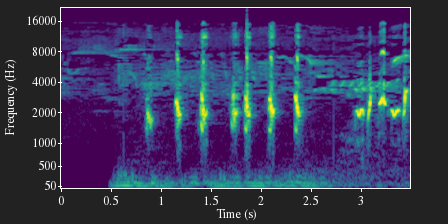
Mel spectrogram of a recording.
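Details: Sooty-headed bulbul calling as a lure for other bulbuls: evenly spaced short chirps about three per second, then a quicker bubbly phrase, over low rumble.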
